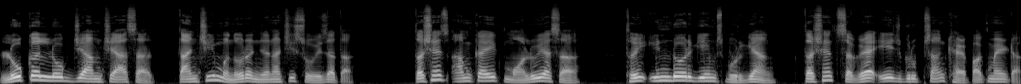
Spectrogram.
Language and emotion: Goan Konkani, neutral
